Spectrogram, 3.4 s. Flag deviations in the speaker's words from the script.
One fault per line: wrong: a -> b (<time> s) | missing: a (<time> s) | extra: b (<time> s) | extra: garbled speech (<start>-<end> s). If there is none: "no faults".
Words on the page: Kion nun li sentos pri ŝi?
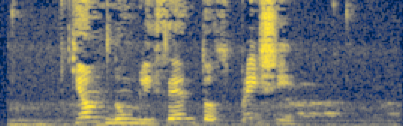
no faults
